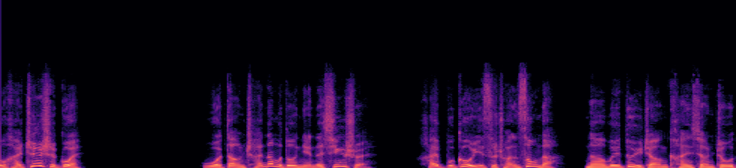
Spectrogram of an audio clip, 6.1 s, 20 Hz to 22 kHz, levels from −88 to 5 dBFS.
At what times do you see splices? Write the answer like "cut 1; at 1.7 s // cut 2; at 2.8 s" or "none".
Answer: cut 1; at 4.8 s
